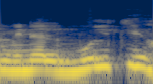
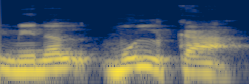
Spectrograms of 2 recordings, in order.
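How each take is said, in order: First: The last word ends in an 'ee' vowel. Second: The last word ends in an 'a' vowel. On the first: The speaker calls it right. "মিনাল মুলকি হওয়ার কথা" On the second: The speaker calls it wrong. "এটা হচ্ছে তাদের হাদিসের দ্বিতীয় ভুল"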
